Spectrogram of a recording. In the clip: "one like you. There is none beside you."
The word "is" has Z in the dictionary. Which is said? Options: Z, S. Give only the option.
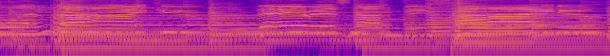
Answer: Z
